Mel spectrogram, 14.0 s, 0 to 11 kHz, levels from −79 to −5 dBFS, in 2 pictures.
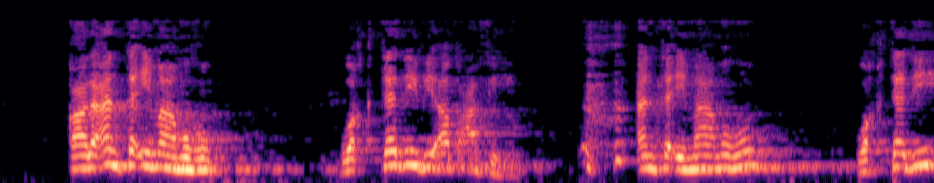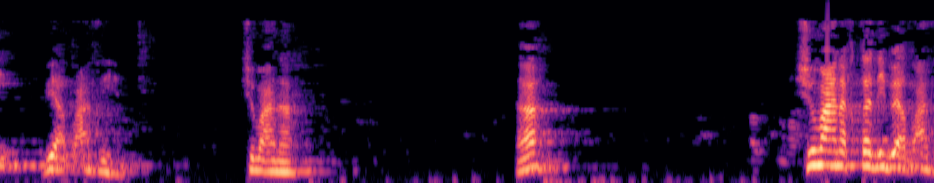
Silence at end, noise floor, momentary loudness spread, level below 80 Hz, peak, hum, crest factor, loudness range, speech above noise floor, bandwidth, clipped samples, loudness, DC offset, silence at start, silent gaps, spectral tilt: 0 s; -74 dBFS; 20 LU; -58 dBFS; 0 dBFS; none; 20 dB; 9 LU; 56 dB; 8 kHz; under 0.1%; -19 LUFS; under 0.1%; 0.5 s; none; -6.5 dB/octave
